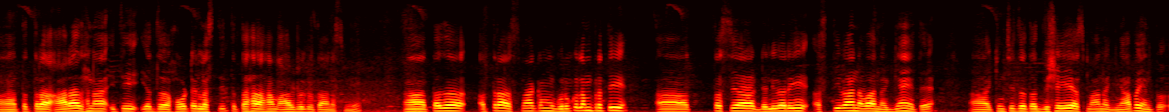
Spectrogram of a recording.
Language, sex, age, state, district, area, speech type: Sanskrit, male, 18-30, Karnataka, Bagalkot, rural, spontaneous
